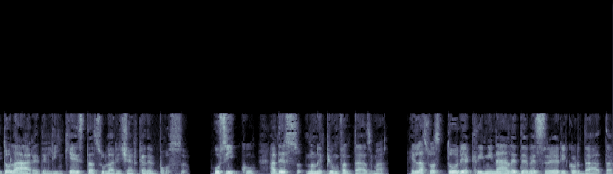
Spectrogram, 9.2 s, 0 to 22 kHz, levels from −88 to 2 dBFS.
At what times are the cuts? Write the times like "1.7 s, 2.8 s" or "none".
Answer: 3.1 s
